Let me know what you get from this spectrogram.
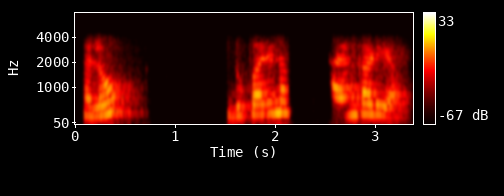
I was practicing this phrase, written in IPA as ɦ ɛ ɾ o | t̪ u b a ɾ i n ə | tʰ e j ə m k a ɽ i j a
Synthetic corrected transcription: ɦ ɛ l o | d̪ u p a ɾ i n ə | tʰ a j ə ŋ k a ɽ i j a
